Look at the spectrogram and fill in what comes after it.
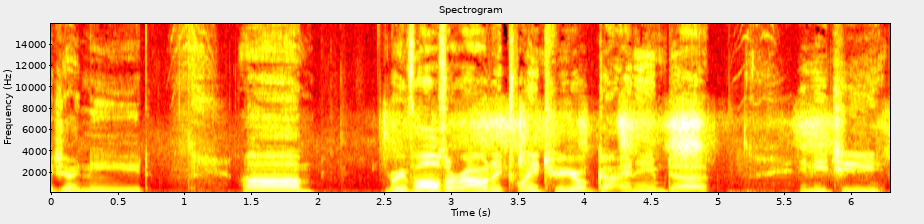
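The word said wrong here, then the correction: Eikichi: Onizuka. – Ikichi. – That's how you say it. Ikichi.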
